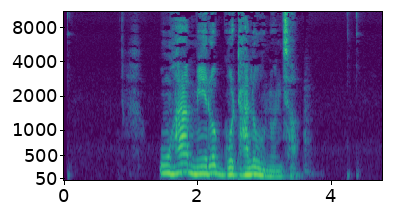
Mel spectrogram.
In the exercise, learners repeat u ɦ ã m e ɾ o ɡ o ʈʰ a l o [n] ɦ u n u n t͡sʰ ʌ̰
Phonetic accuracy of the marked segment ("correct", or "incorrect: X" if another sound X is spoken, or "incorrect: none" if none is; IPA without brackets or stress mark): incorrect: none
